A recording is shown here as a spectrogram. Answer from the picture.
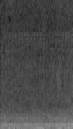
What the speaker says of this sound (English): here's the bee trap. Yeah, we got honey up here.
